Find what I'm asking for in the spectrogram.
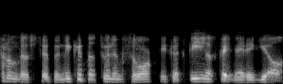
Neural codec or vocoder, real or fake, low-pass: codec, 24 kHz, 0.9 kbps, WavTokenizer, medium music audio release; fake; 7.2 kHz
